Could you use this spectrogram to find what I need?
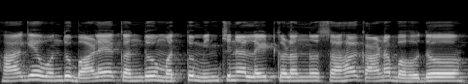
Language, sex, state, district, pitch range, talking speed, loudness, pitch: Kannada, male, Karnataka, Bangalore, 165-195 Hz, 115 wpm, -14 LUFS, 175 Hz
